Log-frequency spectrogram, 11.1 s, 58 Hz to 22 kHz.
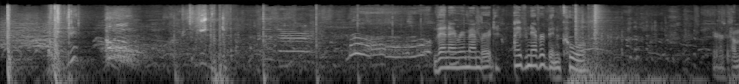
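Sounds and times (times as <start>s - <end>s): crowd noise in a gym: 0.0s - 11.0s.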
